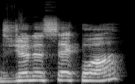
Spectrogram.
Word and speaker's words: je ne sais quoi: It's pronounced je ne sais quoi.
